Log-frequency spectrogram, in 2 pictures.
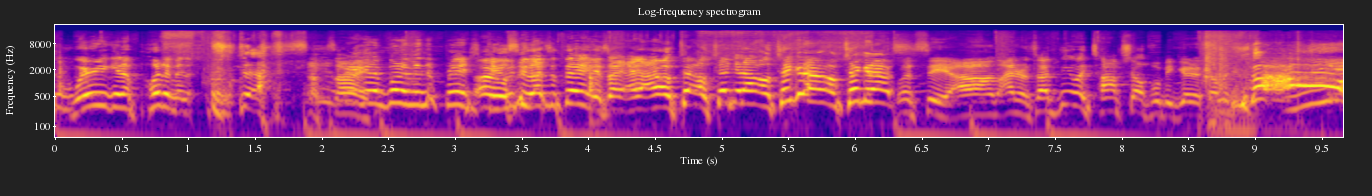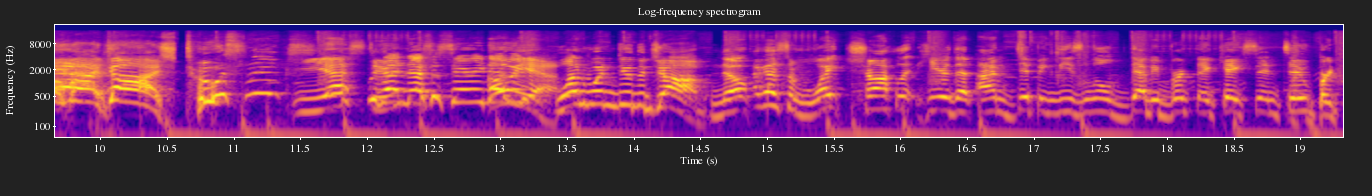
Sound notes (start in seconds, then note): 8.8 screams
